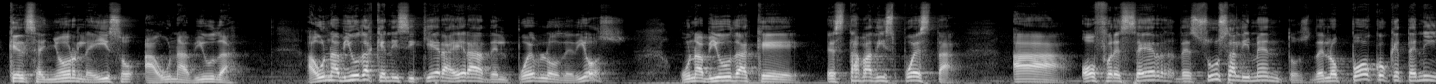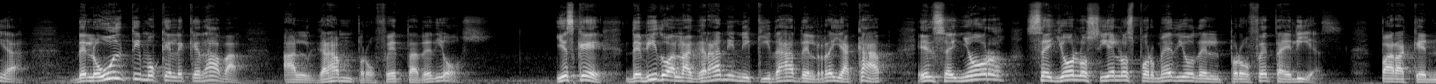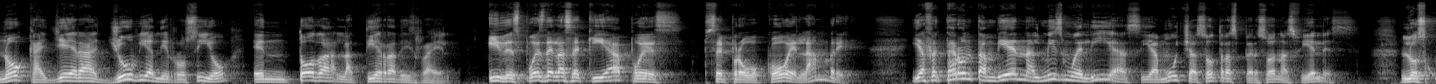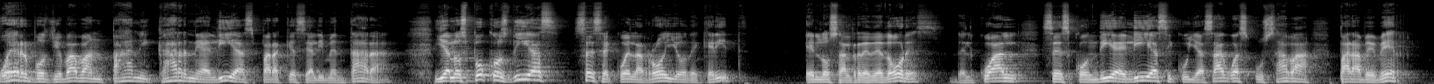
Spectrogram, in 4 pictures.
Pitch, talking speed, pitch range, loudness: 150 Hz, 145 wpm, 120-180 Hz, -14 LUFS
